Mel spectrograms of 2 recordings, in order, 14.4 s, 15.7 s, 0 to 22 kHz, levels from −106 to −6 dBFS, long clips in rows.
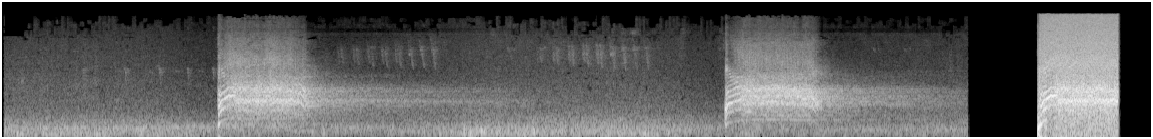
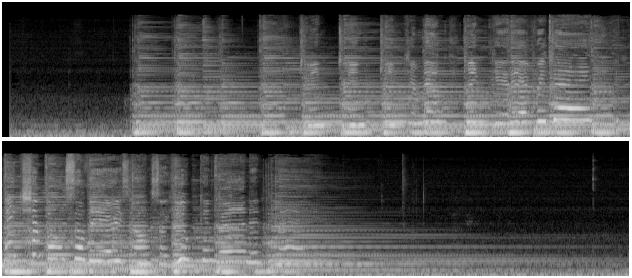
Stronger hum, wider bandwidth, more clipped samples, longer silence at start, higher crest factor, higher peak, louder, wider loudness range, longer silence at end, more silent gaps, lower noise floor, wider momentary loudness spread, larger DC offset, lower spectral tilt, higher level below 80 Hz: neither; about the same, 16.5 kHz vs 15.5 kHz; neither; about the same, 0.05 s vs 0.1 s; about the same, 16 dB vs 18 dB; first, -6 dBFS vs -14 dBFS; first, -15 LUFS vs -31 LUFS; first, 23 LU vs 11 LU; first, 0.4 s vs 0 s; first, 12.09-12.93 s vs none; second, -43 dBFS vs -52 dBFS; first, 30 LU vs 17 LU; neither; second, -2 dB/octave vs -6 dB/octave; first, -42 dBFS vs -52 dBFS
